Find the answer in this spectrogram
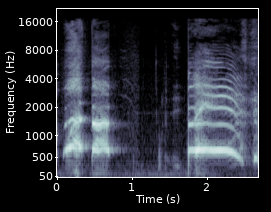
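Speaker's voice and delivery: very loud, shrill, high furious yell. Retelling a husband's angry outburst at the texting driver: imitating an angry shout. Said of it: "He got so pissed".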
